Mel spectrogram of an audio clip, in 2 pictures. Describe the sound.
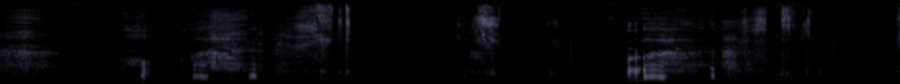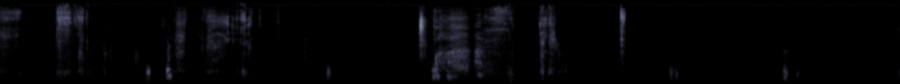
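Chewing and crunching food: many quiet, irregular bites and crunches separated by short pauses, with faint breathing between them and no talk.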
